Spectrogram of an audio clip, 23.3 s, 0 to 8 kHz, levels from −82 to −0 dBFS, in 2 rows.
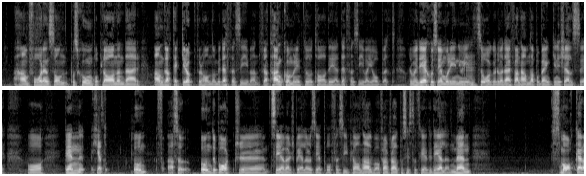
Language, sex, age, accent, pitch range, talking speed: Swedish, male, 30-49, native, 110-125 Hz, 175 wpm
